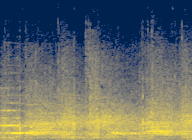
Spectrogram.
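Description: A large crowd at a high school basketball final, a CIF Division V SoCal game between Rolling Hills Prep and Notre Dame, roaring and chanting in a loud continuous wash of voices that fills the gym.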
